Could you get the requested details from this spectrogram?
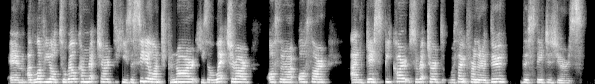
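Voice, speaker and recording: With a strong Scottish accent, a woman speaks at a moderate pace, her high pitch held in fairly even intonation. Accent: thick Stirling Scottish. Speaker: event host. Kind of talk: online event facilitation.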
